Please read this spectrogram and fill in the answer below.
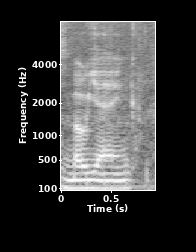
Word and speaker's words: Mojang: how you pronounce it I think the proper pronunciation is moang Yang but that sounds kind of silly to me Mojang sounds slightly less silly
